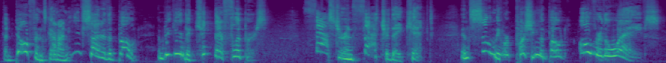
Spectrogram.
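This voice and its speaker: Female children's story narrator, very high pitch, hugely expressive and dramatic, faint noise behind. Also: moderate pace.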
